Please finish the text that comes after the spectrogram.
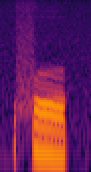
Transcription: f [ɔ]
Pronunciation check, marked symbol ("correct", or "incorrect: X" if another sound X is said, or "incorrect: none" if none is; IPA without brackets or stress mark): incorrect: ʊ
